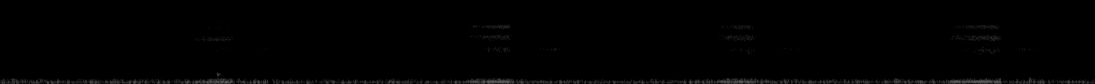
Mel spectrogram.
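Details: Pembroke Welsh Corgi, a pet dog, snoring while asleep: breathy, raspy snores about every two and a half seconds, each a short hissing burst over a low steady rumble, four snores in all, quiet room.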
